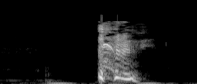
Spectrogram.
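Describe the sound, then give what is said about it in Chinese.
A man's light, throat-clearing cough: a soft breath, then one short voiced burst, alone with no talk around it. “乾隆看了看这两个人，轻轻咳嗽了一声”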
